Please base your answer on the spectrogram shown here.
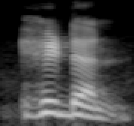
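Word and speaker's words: hidden: Double D को भी ड पढ़ेंगे और एक डी को भी ड।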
